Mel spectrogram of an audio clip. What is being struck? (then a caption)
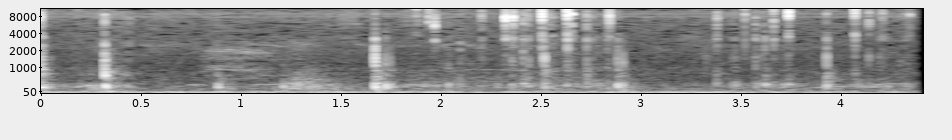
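Plastic hairbrush bristles. Fingernails flick the ball-tipped plastic pins of a black plastic hairbrush with a silver band lying on a table, then a flat palm rubs and brushes across the pin tips. The result is a quiet run of sharp, bright clicks and ticks mixed with soft scratchy rustling over a low steady hum.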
